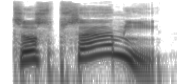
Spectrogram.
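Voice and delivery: very high yappy dog; insist, high and whiny; dog asking. A narrator's reading. Garm the dog pressing about dogs, very high and insistent. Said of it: "dopytywał się Garm".

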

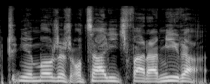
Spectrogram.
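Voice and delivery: pleading. Acted. Pippin pleading at Gandalf's knees, high begging voice. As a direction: beg with arms outstretched. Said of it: "wyciągnął błagalnie ramiona".

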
